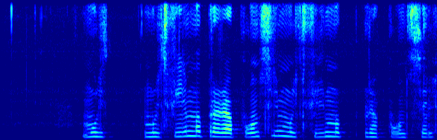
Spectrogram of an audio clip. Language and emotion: Russian, neutral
